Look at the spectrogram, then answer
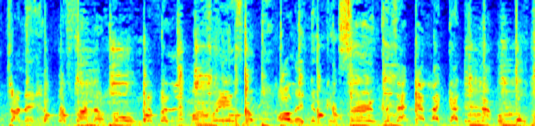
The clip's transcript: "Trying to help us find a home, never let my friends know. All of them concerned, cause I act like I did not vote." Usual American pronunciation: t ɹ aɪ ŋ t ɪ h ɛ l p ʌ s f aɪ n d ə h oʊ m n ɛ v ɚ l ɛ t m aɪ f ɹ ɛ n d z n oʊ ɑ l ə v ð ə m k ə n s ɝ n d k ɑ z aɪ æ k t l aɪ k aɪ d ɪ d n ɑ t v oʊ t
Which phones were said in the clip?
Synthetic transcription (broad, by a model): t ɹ aɪ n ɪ h ɛ l p ʌ s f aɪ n ə h oʊ m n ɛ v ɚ l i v m aɪ f ɹ ɛ n d z n oʊ ɑ l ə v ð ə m k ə n s ɝ n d k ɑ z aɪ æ t l aɪ k aɪ d ɪ d n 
